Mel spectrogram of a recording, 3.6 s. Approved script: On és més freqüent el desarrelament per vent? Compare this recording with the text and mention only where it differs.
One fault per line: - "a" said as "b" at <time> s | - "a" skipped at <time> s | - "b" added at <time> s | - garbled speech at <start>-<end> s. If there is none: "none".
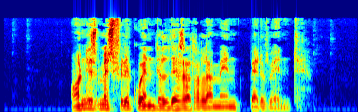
none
